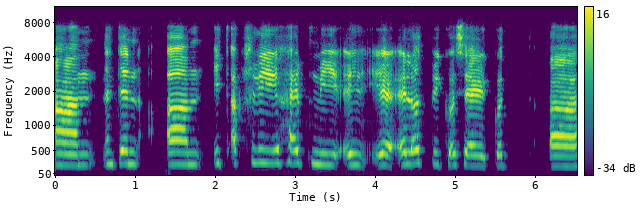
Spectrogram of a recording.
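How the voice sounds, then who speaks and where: A woman with a German accent speaks at a very slow pace in a monotone, flat intonation. Her pitch is fairly high, her tone bright and sharp. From Austria. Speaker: poet. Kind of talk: poetry reading and personal talk. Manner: halting.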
